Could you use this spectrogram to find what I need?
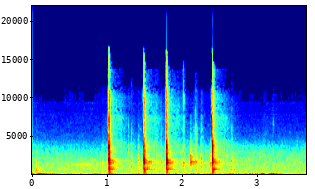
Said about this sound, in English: So, I'm gonna pop this on the grill. See my propane grill here? Just fire this up.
